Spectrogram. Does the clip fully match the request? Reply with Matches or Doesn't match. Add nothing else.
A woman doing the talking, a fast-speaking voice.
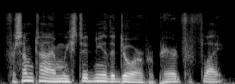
Doesn't match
